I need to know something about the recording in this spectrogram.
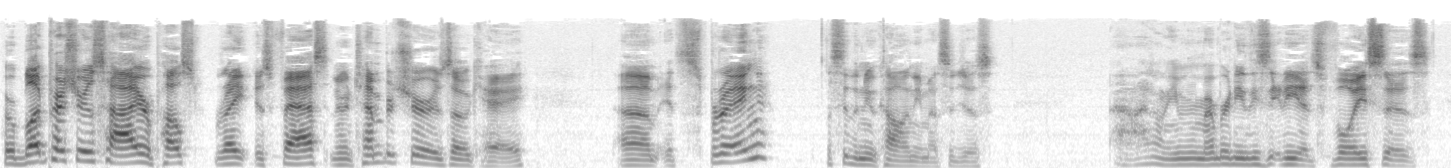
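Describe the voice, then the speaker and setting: A man's voice: mid-range voice, animated, moderate pace, fairly bright tone. A man hosting a comedic let's play, reading game text aloud with crude, irreverent side remarks.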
